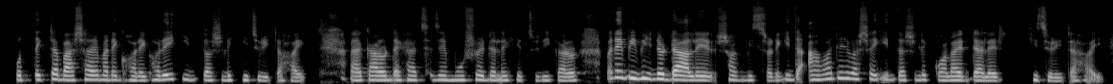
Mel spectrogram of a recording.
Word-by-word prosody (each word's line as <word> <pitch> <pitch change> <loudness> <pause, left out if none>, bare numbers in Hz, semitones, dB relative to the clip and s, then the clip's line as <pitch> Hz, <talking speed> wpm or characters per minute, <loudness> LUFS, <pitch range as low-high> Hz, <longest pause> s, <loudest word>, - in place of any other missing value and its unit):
প্রত্যেকটা 210 +3 0
বাসায় 210 +2 +2
মানে 205 0 0
ঘরে, 190 -1 0
ঘরেই, 220 +3 +3
কিন্তু 220 -1 -6
আসলে 200 0 -3
খিচুড়িটা 195 -4 -4
হয়। 165 -1 -3 0.5
আ - - +2
কারণ 200 0 +4
দেখা 200 +1 0
যাচ্ছে 200 +1 -9
যে, 210 - +3
মসুর 205 +1 0
ডালের 195 0 +1
খিচুড়ি 190 -1 -5
কারোর 180 0 +1 0.3
মানে 310 +2 +2
বিভিন্ন 270 -3 +7 0.2
ডালের 195 -2 +5 0.2
সংমিশ্রণে 195 -3 -4
কিন্তু 215 - -1
আমাদের 255 +6 +1
বাসায় 245 -3 -1
কিন্তু 215 - -6
আসলে 210 +1 -3
কলাইয়ের 190 0 +2
ডালের 175 -2 +2 0.3
খিচুড়িটা 175 - -4
হয়। - - -5
200 Hz, 165 wpm, -24 LUFS, 190-215 Hz, 0.5 s, বিভিন্ন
